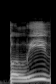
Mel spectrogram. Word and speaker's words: Bleav: You can also find my other Lions podcast called Believe in Lions. That's spelled BLEAV in Lions on the Believe Podcasting Network, dropping every Thursday morning as well.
